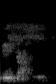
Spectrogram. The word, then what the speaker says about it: data: about the pronunciation of data. Okay. Data. Like date. What's the date? The date. Date. Yeah. It's the same. What's the It's a vowel. It's a vowel. That's why it's data.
